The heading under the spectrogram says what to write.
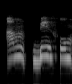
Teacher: நூன் சாக்கினுக்கு அப்புறம் வந்து letter பா வந்துச்சு அப்படின்னா அந்த நூன் சாக்கினை மீமாக மாற்றி ஓத வேண்டும்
